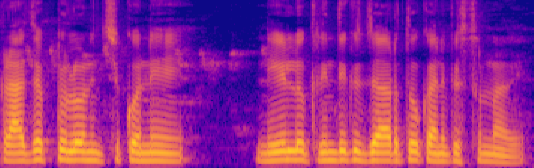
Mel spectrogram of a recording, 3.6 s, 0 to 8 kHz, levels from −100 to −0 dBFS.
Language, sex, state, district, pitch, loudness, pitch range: Telugu, male, Telangana, Mahabubabad, 145 Hz, -18 LUFS, 140-155 Hz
